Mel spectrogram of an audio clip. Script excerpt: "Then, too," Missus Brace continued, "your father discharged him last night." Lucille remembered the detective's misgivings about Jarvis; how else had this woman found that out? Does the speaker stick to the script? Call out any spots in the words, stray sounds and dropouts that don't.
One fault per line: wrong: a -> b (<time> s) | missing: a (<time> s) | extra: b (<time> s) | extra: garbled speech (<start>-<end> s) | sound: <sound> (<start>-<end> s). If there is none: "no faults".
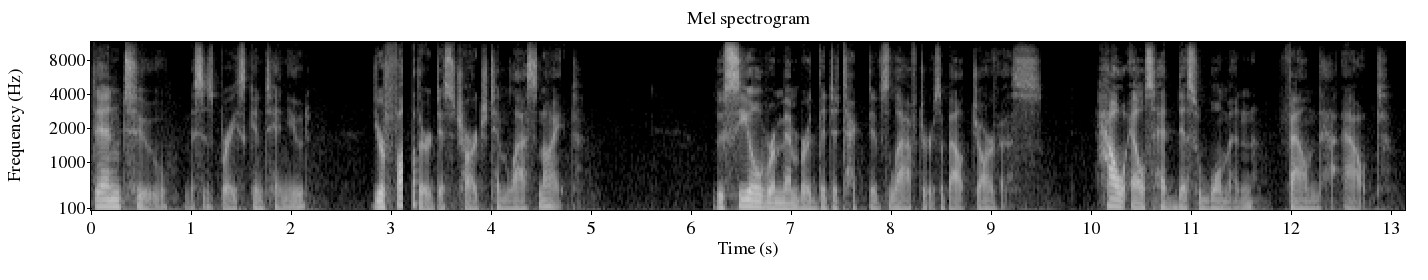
sound: dropout (3.1-3.2 s)
wrong: misgivings -> laughters (8.0 s)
